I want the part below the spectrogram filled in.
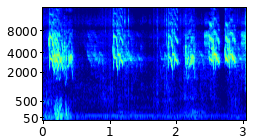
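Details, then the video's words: Budgerigar lure sound made of harsh, grating chirps in quick succession, about five buzzy notes spaced roughly half a second apart after a loud opening call. "Pancingan burung parkit PALING AMPUH"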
